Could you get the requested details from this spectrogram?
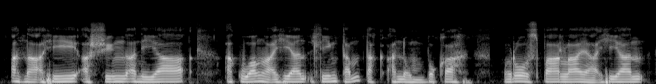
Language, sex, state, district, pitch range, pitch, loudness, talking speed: Mizo, male, Mizoram, Aizawl, 115-130 Hz, 125 Hz, -18 LUFS, 210 wpm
